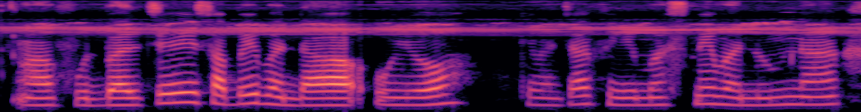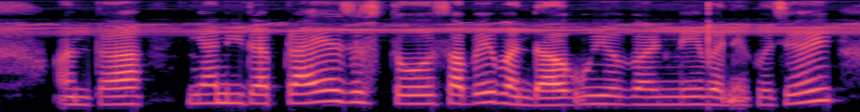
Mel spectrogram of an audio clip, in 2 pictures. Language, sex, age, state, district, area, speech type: Nepali, female, 18-30, West Bengal, Darjeeling, rural, spontaneous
